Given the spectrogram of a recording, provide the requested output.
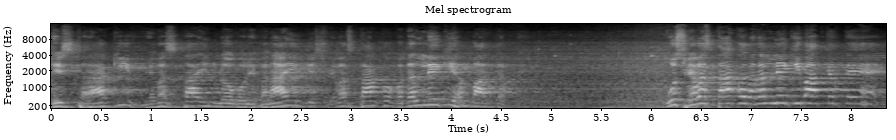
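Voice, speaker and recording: Amid noticeable background noise and audible room echo, a man with a high pitch speaks with very wide pitch swings. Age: 60s. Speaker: activist organisation leader. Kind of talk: political rally speech. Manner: repetitive oratory.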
